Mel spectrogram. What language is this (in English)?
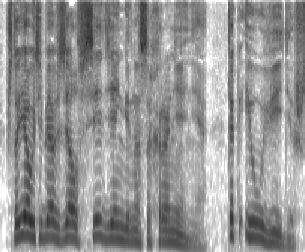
Russian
